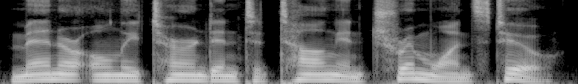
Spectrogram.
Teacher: Can you hear that sharp t t t sound? It almost sounds like she's spitting the words out. It's so sharp and mocking.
